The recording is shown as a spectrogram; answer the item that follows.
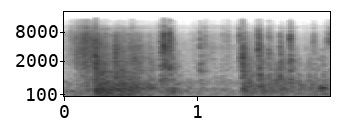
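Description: Heavy rocks scraping and thudding against the metal bed of a mini truck as they are shoved into place, in two rough bursts, the first the louder.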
